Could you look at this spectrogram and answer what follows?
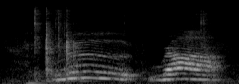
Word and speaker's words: rural: rural っていう発音です。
